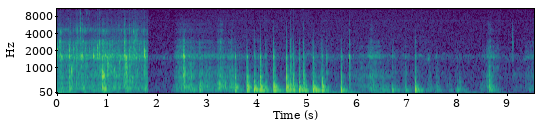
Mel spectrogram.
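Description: Water splashing and lapping against a kayak's bow, with paddle strokes, as it moves through small choppy waves. An abrupt cut about two seconds in; the splashing is busiest in the middle and thins out toward the end.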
